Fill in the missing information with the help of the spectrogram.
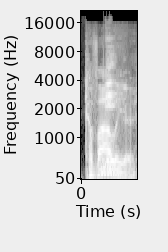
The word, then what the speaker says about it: Carvalho: But he beat in a pretty great finals set against Marcio Carvalho. Carvalho, sorry. – You got to miss wrong syllable there, man. – Yeah, wrong emphasis.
